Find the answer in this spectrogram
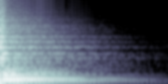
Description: Reel Stop; netent

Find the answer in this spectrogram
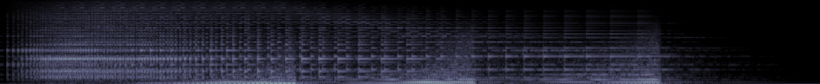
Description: lucky Reel Spin; netent

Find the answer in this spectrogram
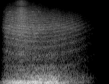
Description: win sweep Vertical; netent

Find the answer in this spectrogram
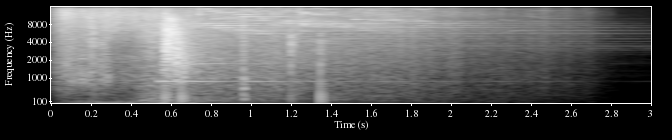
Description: small win; netent

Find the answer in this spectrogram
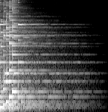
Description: Big Win Countup End

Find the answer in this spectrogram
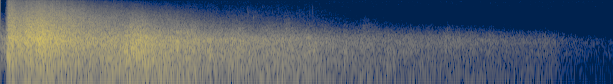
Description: lightning Right; netent

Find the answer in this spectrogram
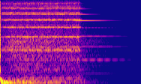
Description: big Win Start; netent

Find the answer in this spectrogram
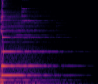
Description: Countup End; WildWater

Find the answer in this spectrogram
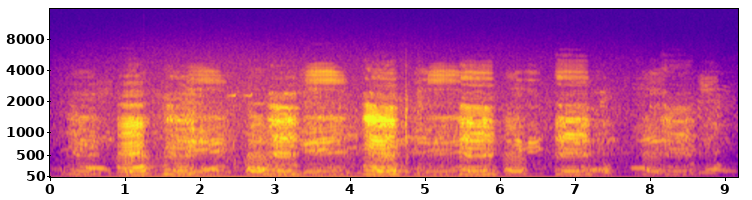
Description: animals wildebeasts

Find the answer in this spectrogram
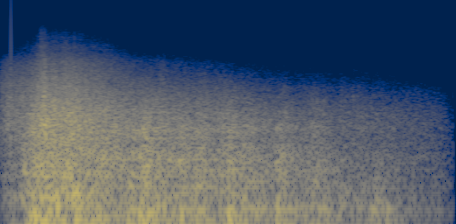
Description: thunder

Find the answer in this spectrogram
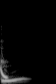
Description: mega Win Text Change; PIXIGSLOT; netent

